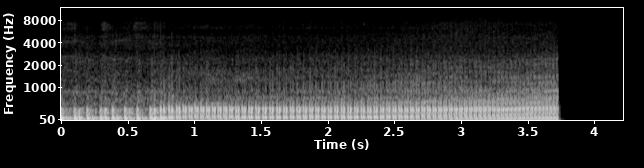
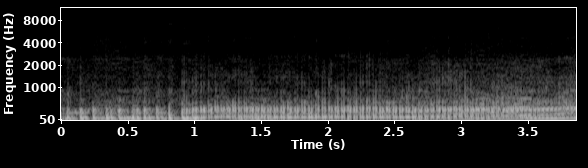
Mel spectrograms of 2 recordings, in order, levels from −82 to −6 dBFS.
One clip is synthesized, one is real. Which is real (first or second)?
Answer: first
